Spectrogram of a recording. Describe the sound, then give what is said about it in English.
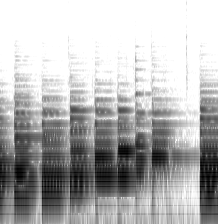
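An F major chord with C as the top melody note is struck eight times, each strike ringing and decaying before the next. The chords come at a steady pace, with a longer held chord before the final loud strike. “but if we started with the F chord, it would sound like this.”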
